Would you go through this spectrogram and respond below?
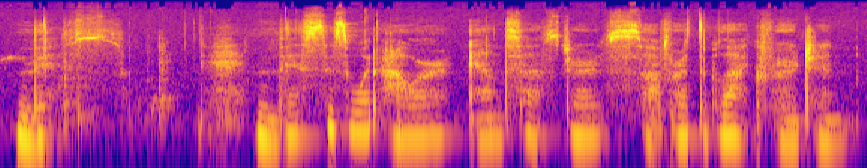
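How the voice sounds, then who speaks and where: A brooding old-world witch healer acted by a woman whispers breathily in an ASMR roleplay. She speaks very slowly and solemnly, conspiratorial and dramatic, in a lowish voice. There is clear noise behind her whisper. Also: darkish tone. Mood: grave, brooding. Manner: solemn, dramatic, deliberate pauses.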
